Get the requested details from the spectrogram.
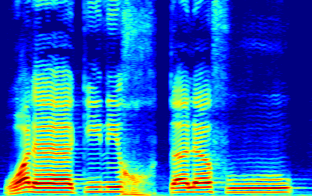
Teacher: فا واو پیش فو، واو مدہ کو کھینچیں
